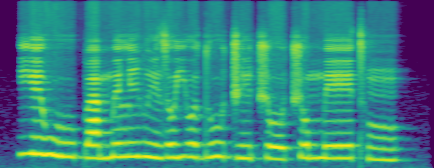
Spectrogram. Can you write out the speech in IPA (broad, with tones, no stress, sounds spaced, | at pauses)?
j e˦ w uː˨ b a˨ m ɪ˦ l i˦ β ĩ˨ z ʊ˦ j ʊ˦˨ d uː˦ d͡ʒ ĩ˨ t͡ʃ oː˨ t͡ʃ o˦ m eː˦ tʰ ũ˨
